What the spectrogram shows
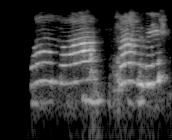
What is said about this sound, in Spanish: ¡El gato!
